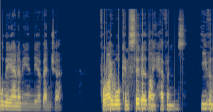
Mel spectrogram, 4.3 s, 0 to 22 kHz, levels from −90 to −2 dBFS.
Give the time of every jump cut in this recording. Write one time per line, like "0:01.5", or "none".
none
